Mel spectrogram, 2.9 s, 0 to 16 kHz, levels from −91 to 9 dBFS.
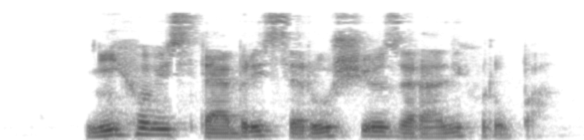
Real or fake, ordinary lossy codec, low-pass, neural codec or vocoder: real; MP3, 48 kbps; 14.4 kHz; none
